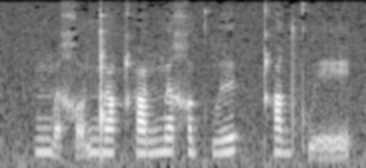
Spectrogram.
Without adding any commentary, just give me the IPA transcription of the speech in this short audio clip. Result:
ŋ͡m ə̰ χ o̰ ŋ͡ǃ ɵ qʰ ø ŋ͡m ɘ χ ɵ kʷʰ ɘ | qʰ a d kʷʼ ḛ

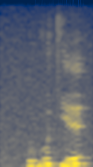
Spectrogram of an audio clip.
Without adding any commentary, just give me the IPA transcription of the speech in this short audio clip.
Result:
o ɡ o tʲ ɛ

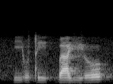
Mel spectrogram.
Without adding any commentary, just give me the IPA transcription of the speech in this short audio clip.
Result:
j u t i ɡ͡b a vʲ o

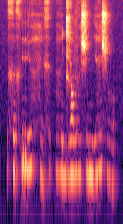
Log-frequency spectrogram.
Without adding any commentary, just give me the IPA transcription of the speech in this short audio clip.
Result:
x ə x rʲ ə̤ h ɛ̤ x | ɦ ə d͡ʑ ɒ v ə̤ ʃ ɛ̤ nʲ ɛ̤ ʃ ɔ̤

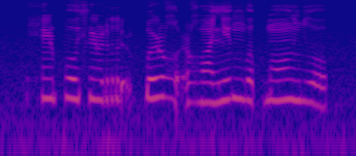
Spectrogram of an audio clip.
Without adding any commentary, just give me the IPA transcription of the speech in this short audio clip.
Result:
h ẽ ɭ p o xʲ õ ɭ r o̰ ɭ k͡p o ɭ ʁʷ ɑ̰ ɭ ʁʷ ɑ̃ lʲ ə ŋʷ ə ɓ õ ʎ o

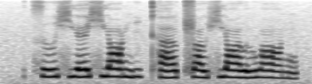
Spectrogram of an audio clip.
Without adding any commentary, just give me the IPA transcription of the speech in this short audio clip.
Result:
t͡s ɹ̩˧˥ ɕ j ɛ˧˥ ɕ j ɑ˥˧ ŋ i˥˩ kʰ ä˧˥ ʈ͡ʂ ɑ˧ ʊ̯ ɕ j ɑ˥˧ ʊ̯ l w ɑ˥˩ ŋ

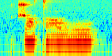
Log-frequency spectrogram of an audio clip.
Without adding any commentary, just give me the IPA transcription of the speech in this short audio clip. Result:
t͡ʃ u ɐ̯ tˤ oː

